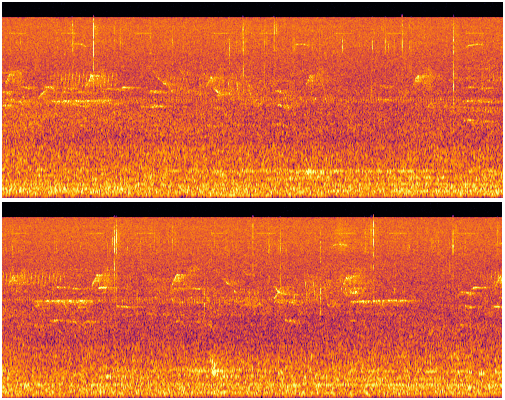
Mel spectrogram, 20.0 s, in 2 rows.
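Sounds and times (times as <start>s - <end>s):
faint crackles: 0.0s - 20.0s
outdoor background hiss: 0.0s - 20.0s
wild birds chirping: 7.4s - 20.0s.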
